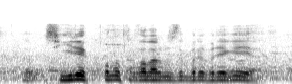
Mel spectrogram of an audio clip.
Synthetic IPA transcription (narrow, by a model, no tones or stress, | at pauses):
sijɾe̞kolˠəɴt̪ʰuʁɑlˠɑɾəməzd̪əɴbɪɾɪbɪɾeɡʲejæ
